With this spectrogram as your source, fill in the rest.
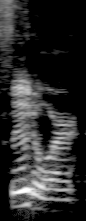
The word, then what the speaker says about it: Pfudor: This is the ever elusive Foodor IPA, which to our viewing audience, it's spelled PFUDOR.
